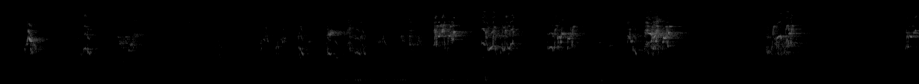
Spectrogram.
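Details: Lovebird singing and chirping in a long, fairly continuous stream of harsh, squeaky, high notes, at first spaced, then crowding into a busy chatter, with a soft low hum beneath.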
